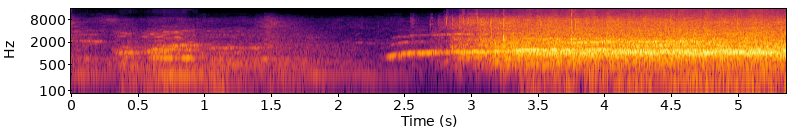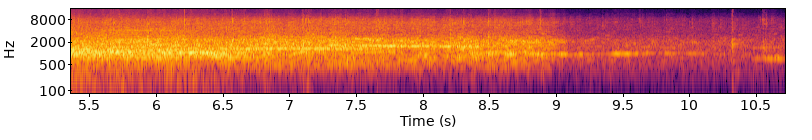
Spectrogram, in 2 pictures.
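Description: A choir's last sung notes fade out, then a couple of seconds in the audience breaks into loud applause with cheering and high shouts. The applause dies down about a second before the end.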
